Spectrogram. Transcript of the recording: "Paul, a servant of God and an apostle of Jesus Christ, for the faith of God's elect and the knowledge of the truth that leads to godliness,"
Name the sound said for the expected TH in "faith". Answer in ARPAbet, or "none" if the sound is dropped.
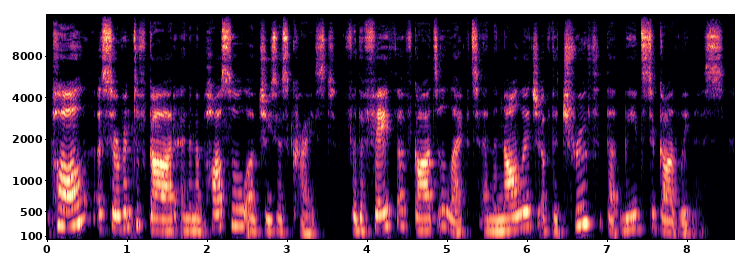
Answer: TH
